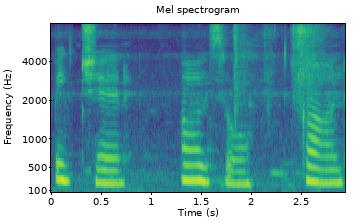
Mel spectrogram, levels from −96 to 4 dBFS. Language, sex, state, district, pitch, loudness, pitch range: English, female, Andhra Pradesh, Sri Satya Sai, 245 Hz, -14 LUFS, 225-270 Hz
